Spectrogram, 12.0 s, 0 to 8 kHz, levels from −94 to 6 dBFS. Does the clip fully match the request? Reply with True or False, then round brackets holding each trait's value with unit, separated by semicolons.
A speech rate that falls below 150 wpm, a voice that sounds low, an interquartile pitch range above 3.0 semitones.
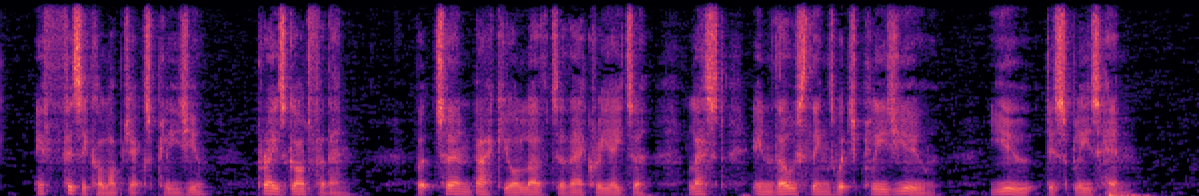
True (135 wpm; 90 Hz; 4.1 semitones)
